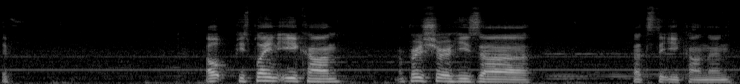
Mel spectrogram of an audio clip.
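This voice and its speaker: A man's voice: medium pitch, a little hiss or hum. Swearing young man streaming a card game. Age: 20s. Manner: swearing, thinking aloud, quick bursts of excitement. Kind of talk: casual gameplay commentary. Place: room indoors.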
